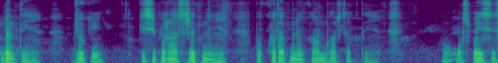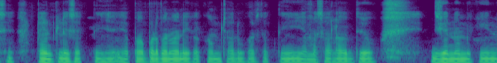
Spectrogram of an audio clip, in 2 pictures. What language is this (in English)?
Hindi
